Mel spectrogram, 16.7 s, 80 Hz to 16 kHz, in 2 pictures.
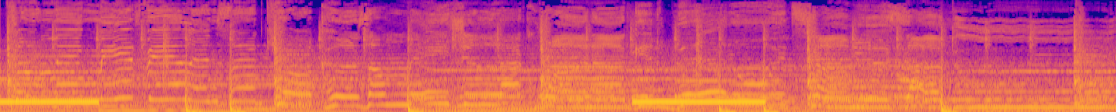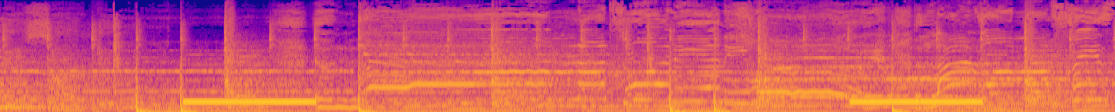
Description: Ringback tone (Europe, 425 Hz), with noise.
